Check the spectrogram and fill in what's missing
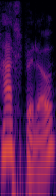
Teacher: accent tombe sur le premier syllabe là, il y a trois syllabes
